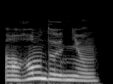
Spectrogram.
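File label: "en rang dognons", French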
